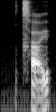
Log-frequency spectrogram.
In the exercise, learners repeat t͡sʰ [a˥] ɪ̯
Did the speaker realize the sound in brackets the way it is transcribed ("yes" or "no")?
no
